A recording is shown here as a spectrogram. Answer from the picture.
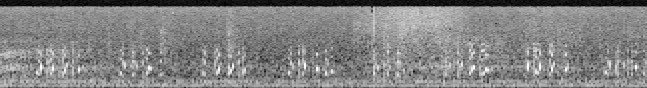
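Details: Guinea pig Hay licks and grooms its owner, showing fondness; quick smacking lick sounds come in evenly spaced little clusters about twice per second, against a faint steady hum.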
